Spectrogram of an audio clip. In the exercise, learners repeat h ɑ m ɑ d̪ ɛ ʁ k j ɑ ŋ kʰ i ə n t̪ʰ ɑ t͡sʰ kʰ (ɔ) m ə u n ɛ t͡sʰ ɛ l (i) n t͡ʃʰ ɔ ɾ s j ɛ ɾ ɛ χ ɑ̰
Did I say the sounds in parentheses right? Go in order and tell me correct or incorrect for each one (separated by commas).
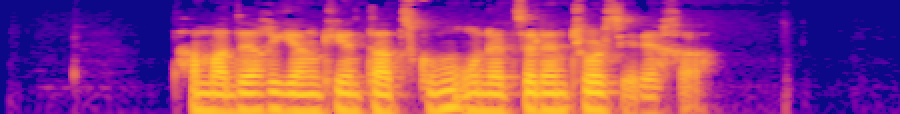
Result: incorrect, incorrect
